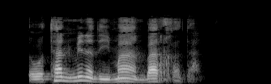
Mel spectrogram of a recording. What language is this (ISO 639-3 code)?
pus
